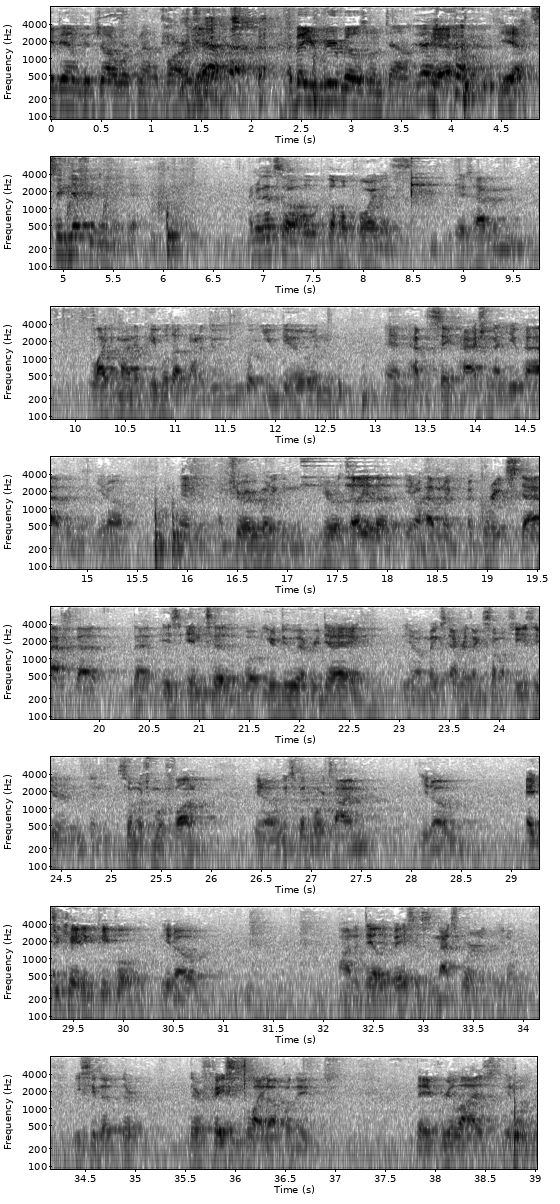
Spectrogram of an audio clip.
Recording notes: on location at Portchester Hall in Westchester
